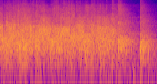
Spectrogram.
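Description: A television game show studio audience applauds a team, loud continuous clapping that dips and then surges again in a final burst.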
